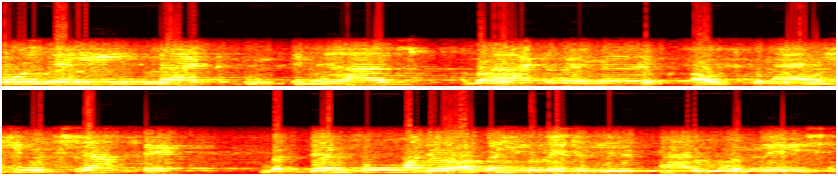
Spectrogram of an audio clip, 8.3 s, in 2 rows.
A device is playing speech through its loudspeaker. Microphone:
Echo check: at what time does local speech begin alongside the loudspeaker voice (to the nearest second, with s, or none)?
none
